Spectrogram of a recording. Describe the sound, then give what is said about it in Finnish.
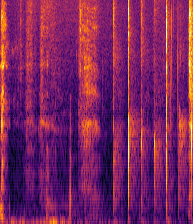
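Applause after a joke: a slow, steady run of about seven sharp claps, evenly spaced, following a stretch of soft breathy rustling and murmur. The claps sound like one person clapping. “Nämä no ovat ne aplodit.”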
